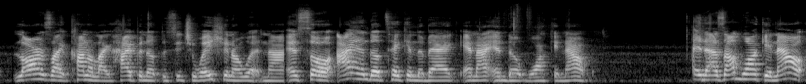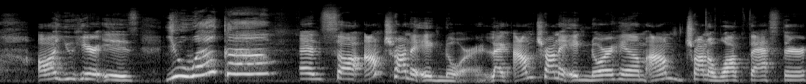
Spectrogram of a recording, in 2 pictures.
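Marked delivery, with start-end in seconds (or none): 9.7-10.9 put-on scream, higher and louder. Retelling how he kept calling out during the walk out: imitating him screaming. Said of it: "he's screaming it".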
